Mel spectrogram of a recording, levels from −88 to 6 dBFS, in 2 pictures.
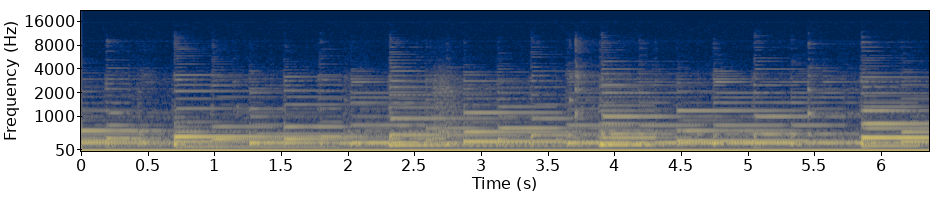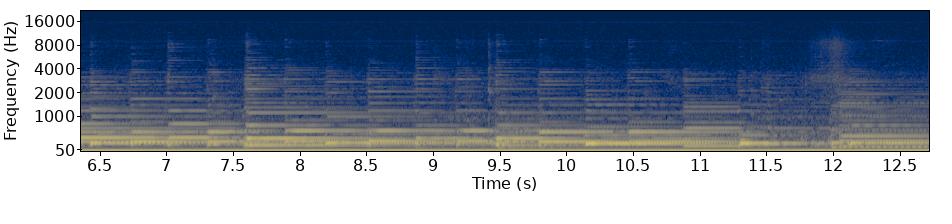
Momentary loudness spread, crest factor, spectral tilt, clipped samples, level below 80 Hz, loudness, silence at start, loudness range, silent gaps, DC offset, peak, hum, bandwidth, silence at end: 7 LU; 16 dB; -8.5 dB/octave; under 0.1%; -52 dBFS; -22 LUFS; 0 s; 2 LU; none; 10%; -4 dBFS; none; 9.4 kHz; 0 s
